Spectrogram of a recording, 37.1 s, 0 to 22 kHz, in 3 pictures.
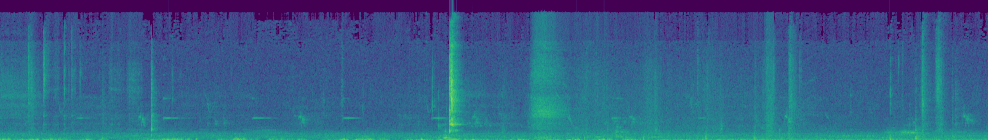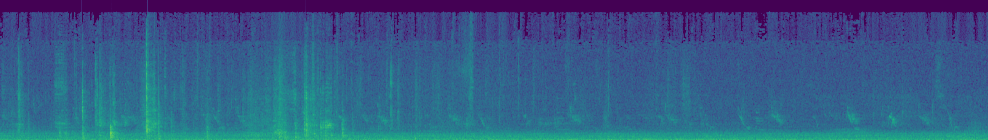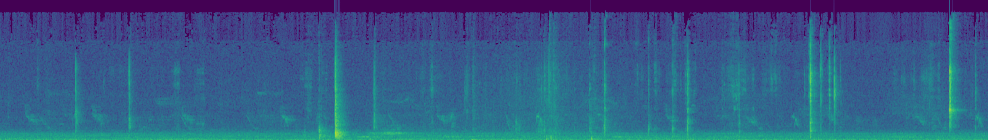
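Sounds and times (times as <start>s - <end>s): wind buffeting microphone: 0.0s - 10.5s.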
